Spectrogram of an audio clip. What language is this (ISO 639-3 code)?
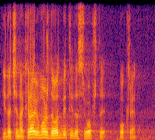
srp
